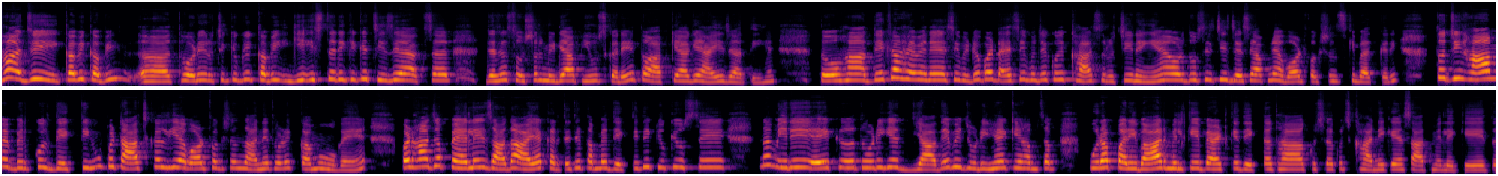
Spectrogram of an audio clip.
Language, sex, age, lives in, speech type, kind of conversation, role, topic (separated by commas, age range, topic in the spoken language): Hindi, female, 25-29, India, conversation, unstructured, none, क्या आपको लगता है कि फ़िल्म पुरस्कारों में पक्षपात होता है?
